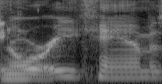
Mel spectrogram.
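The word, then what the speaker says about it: Snorricam: Snorri cam is how it's pronounced.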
